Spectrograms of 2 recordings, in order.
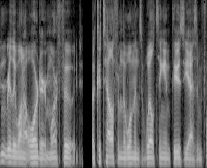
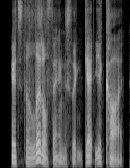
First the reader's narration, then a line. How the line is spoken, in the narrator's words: he muttered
